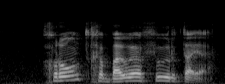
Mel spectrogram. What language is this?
Afrikaans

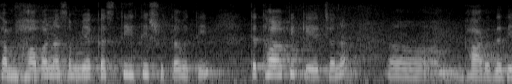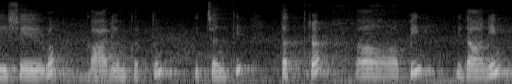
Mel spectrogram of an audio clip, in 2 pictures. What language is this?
Sanskrit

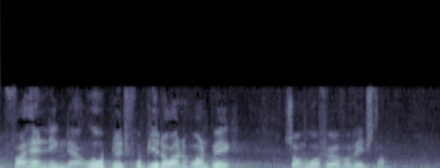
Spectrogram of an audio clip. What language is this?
Danish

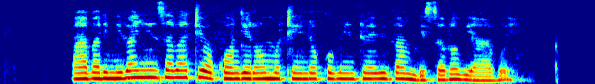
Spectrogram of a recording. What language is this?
Ganda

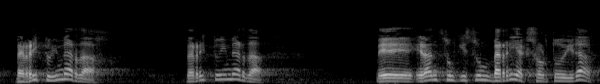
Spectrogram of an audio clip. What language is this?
Basque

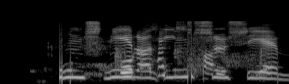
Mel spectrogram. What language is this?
Icelandic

